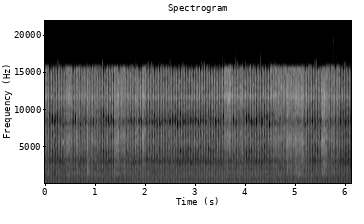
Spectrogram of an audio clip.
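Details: Craftsman Eager 1 4hp chipper vac (model 987.799790, auction flip) chipping sticks. Steady, even drone with sticks rattling through in short bursts, keeping speed; bent sticks don't feed. Chips cleanly, normal running.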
